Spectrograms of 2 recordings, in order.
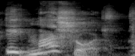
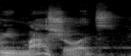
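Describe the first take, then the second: First: High, loud cartoon brat; bratty boy catchphrase; Bart Simpson catchphrase. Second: Said in the usual way. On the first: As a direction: shout it like a cheeky cartoon kid. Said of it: "Bart Simpson". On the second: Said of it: "Eat, no".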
